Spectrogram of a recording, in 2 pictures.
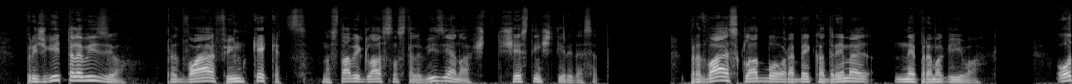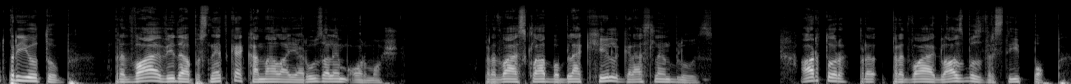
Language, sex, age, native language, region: Slovenian, male, 18-29, Slovenian, Drava region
